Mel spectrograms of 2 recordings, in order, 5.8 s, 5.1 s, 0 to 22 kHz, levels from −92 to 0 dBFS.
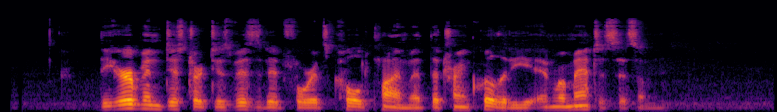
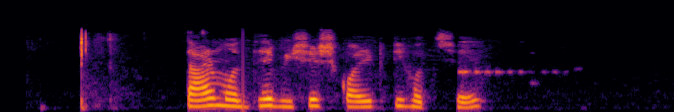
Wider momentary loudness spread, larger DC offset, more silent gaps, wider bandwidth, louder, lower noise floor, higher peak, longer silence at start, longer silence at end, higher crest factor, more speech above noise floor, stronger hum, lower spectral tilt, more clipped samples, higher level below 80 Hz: first, 16 LU vs 8 LU; neither; neither; first, 11 kHz vs 7.8 kHz; second, -28 LUFS vs -23 LUFS; second, -63 dBFS vs -80 dBFS; about the same, -4 dBFS vs -2 dBFS; first, 0.75 s vs 0.6 s; second, 0.95 s vs 1.45 s; about the same, 24 dB vs 24 dB; second, 36 dB vs 59 dB; neither; about the same, -5 dB/octave vs -5 dB/octave; neither; about the same, -70 dBFS vs -66 dBFS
